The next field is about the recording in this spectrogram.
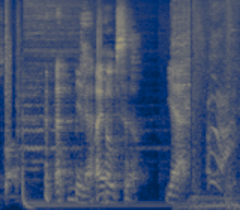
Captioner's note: chuckles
